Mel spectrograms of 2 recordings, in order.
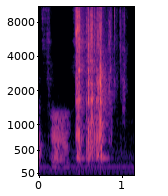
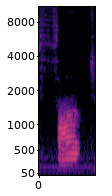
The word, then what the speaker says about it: Thoth: maybe thought you know people pronounce it different ways i don't think it matters in this way but i'm going with thoth i mean it sounds a little bit cooler to me anyway now according to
